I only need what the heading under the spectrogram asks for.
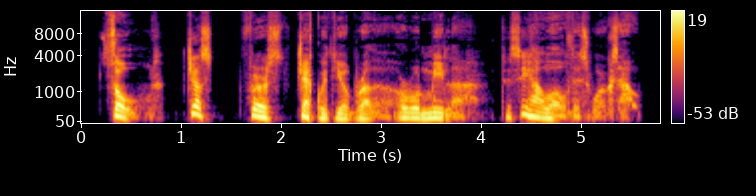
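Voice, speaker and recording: A man speaks at a moderate pace in a put-on character voice, his pitch sitting in the medium range. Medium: read story. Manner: terse, deadpan.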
